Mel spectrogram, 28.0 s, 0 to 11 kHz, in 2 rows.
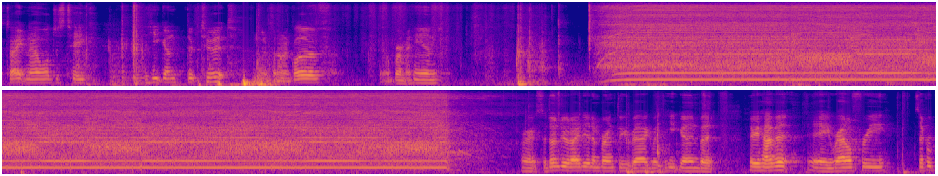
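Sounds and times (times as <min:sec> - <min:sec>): heat gun blowing hiss: 0:08.8 - 0:21.8
heat gun fan hum: 0:08.8 - 0:22.6.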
